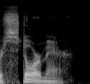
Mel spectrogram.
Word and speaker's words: Stormare: So you said it closer to what it is than I did, but I've always said Peter Stormare.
